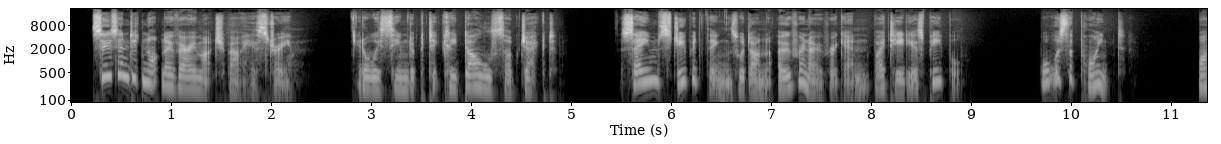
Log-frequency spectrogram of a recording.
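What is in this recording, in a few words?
Female Narrative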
